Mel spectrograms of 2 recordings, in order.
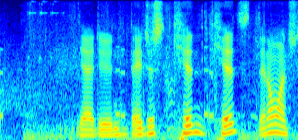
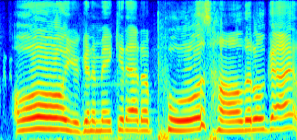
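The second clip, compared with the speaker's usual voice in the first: put-on high, loud condescending tease to a kid; mock patronizing voice, pitched way up and loud; talking down; 9 semitones higher, 11 dB louder than usual. To a teen player he met, a mock condescending taunt. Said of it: "talking down to the kid".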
